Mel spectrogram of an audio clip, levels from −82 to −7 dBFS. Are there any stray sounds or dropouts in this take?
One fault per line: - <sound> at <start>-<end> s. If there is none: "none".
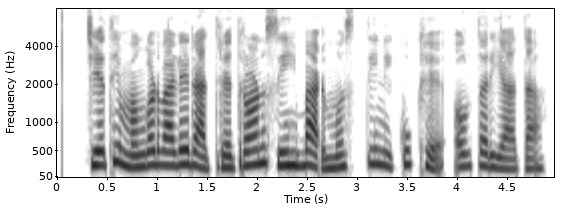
- dropout at 2.6-2.6 s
